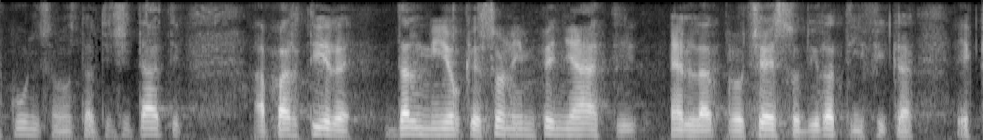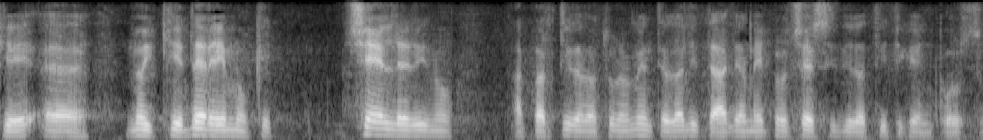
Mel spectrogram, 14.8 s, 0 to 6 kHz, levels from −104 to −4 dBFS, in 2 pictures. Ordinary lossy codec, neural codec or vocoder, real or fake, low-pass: AAC, 32 kbps; codec, 16 kHz in and 24 kHz out, 2.2 kbps, FireRedTTS-2 codec; fake; 5.4 kHz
